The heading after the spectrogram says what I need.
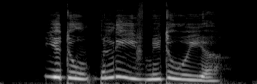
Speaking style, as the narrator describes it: said Al sadly

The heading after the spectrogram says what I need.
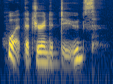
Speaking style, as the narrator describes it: Dean scoffs

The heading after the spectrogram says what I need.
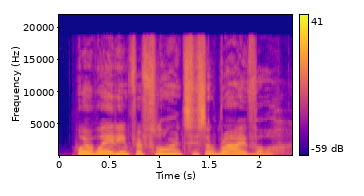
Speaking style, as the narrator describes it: explained breathlessly

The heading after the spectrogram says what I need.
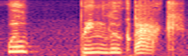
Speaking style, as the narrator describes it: Annabeth pleaded

